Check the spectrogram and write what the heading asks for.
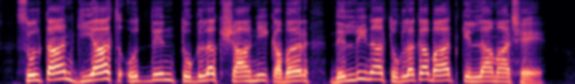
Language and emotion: Gujarati, neutral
